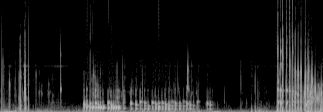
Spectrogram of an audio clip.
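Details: Low gurgling and rumbling from the abdomen, with a bubbling stretch and a louder gurgle at the end: ordinary stomach rumbling, bowel sounds (borborygmi).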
